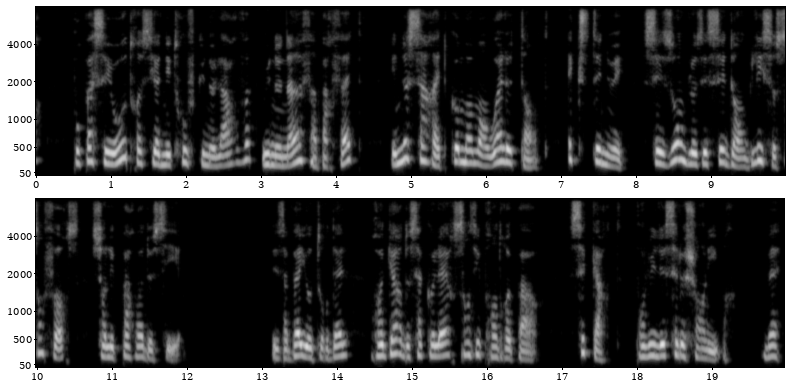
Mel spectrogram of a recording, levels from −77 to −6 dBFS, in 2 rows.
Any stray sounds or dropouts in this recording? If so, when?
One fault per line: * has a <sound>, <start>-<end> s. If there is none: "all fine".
all fine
